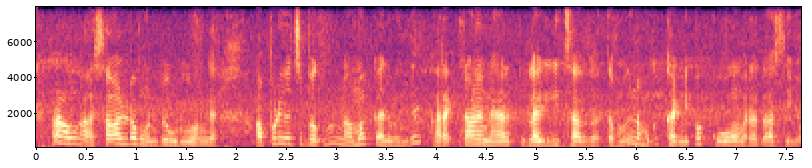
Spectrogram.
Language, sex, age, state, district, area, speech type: Tamil, female, 18-30, Tamil Nadu, Kanyakumari, rural, spontaneous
